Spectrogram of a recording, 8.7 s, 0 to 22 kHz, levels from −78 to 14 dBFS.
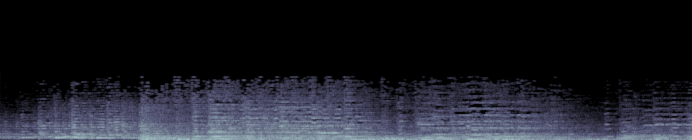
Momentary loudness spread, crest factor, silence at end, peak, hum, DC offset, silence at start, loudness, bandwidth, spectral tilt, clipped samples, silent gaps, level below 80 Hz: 9 LU; 16 dB; 0 s; -4 dBFS; none; under 0.1%; 0 s; -19 LUFS; 10.5 kHz; -5.5 dB/octave; under 0.1%; none; -44 dBFS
